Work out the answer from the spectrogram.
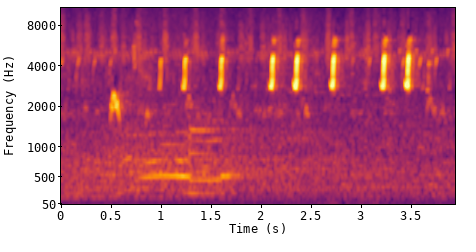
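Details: Quail producing a series of crisp, high chirps, about one per second and growing louder, with a brief low tonal sound partway through and constant background hiss.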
